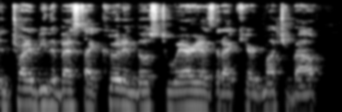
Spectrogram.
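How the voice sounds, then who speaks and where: Speaking with a Spanish accent at a fairly quick pace, a man holds a medium pitch with ordinary pitch variation. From Mexico City, then San Diego from age 13. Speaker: venture capital investor. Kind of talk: interview. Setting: podcast interview. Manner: halting, many fillers and repetitions.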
